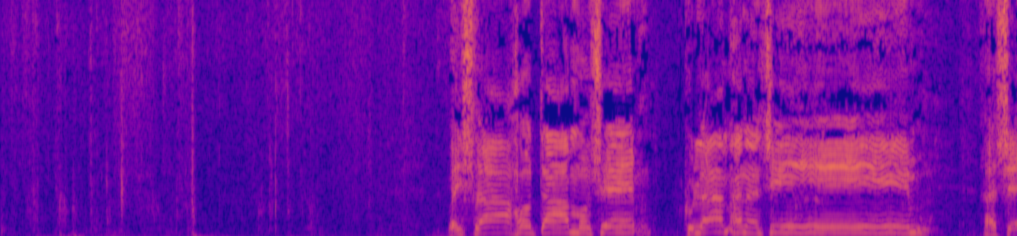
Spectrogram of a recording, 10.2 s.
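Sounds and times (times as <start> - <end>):
opening a volume of the Holy Zohar: 0.0 - 4.2
speech: 4.5 - 10.1.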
